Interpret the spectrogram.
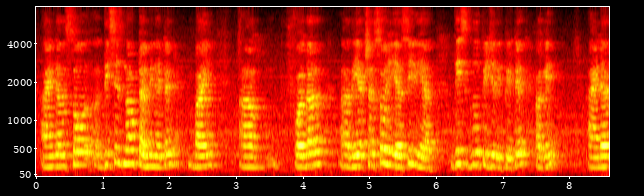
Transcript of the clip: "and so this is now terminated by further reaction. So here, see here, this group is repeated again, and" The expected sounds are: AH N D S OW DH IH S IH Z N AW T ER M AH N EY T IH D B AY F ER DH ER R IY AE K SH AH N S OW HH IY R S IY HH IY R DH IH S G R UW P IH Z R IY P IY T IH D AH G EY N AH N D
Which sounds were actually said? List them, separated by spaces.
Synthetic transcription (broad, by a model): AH N D S OW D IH S IH Z N AW T ER M AH N EY T IH D B AY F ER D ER R IY AE K SH AH N S OW HH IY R S IY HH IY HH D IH S G R UW P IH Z R IY P IY T IH D AH G EY N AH N D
